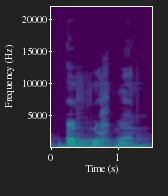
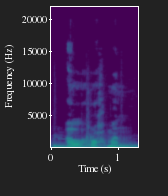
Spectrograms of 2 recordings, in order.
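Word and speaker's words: الرحمن: Dan yang kelima, al bertemu dengan ro, contohnya ar-Rahman, bukan al-Rahman tapi ar-Rahman.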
